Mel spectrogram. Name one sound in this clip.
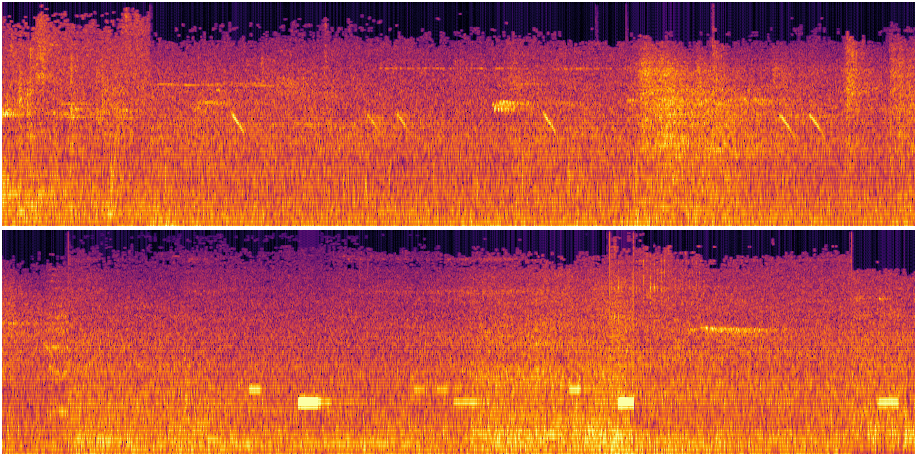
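Steady city traffic rumbles.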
